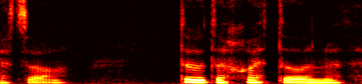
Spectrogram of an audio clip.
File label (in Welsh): "chwedl", Welsh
